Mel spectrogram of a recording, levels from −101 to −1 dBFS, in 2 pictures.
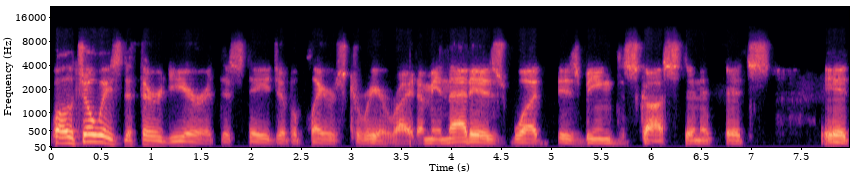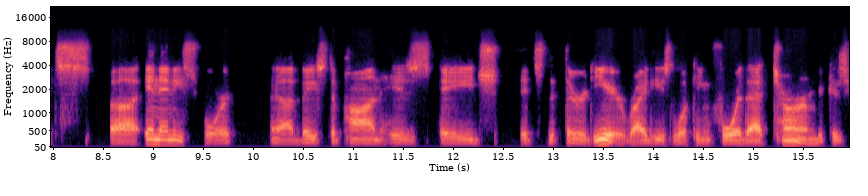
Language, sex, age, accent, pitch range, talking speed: English, male, 50-69, American, 90-115 Hz, 175 wpm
